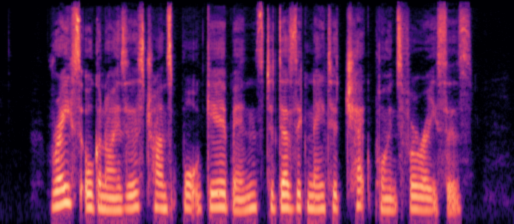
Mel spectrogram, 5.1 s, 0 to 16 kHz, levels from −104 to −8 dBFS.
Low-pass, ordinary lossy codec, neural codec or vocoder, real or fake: 14.4 kHz; Opus, 64 kbps; vocoder, 48 kHz, 128 mel bands, Vocos; fake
